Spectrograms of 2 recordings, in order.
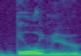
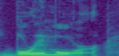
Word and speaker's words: Boromir: names get mixed up for example Boromir becomes bore and more uh it was just you know when you've heard when you've actually heard the correct pronunciation on your life just thinking of hearing a movie with bore and more throughout makes you appreciate aramon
